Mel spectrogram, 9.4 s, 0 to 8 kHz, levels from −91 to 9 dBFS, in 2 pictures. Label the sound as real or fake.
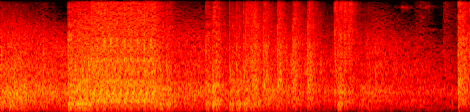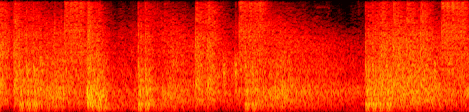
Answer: real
